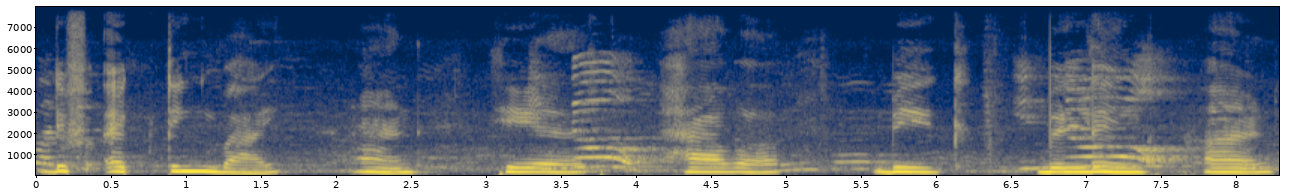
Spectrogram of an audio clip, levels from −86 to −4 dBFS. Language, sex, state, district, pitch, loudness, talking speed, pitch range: English, female, Andhra Pradesh, Sri Satya Sai, 205 Hz, -13 LUFS, 70 wpm, 190-225 Hz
